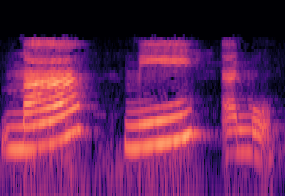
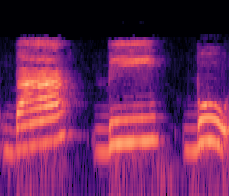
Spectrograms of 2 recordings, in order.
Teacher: ठीक है, यानी एक जैसे हिट से नहीं आपने बोलना, मा का हिट नॉर्मल है, सॉफ्ट है, और बा का जो हिट है वो ज्यादा स्ट्रांग है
